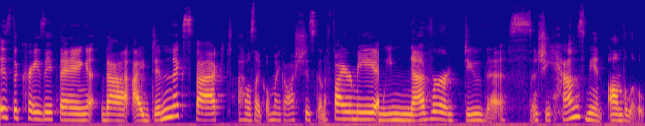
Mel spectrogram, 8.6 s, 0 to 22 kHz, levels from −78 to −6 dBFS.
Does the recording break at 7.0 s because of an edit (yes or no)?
yes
